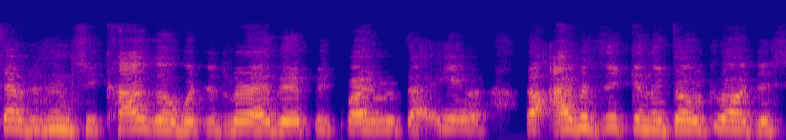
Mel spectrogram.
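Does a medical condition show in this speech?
Yes: cerebral palsy, mild; speech mildly affected.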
